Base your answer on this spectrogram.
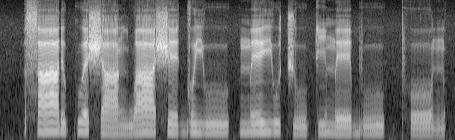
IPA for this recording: saː˦ɾɪ˦kʷɛ˦ ʃaː˨ŋwaː˦ʃe˦ ɡʊ˦juː˦ | meː˦ju˦t͡ʃuː˨ ki˦meː˦buː˦ | pʰoː˨n

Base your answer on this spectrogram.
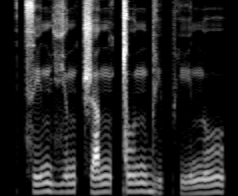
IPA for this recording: t͡si˧˥˧n vʲo˦˥nt͡ʃa˧˥˧nǀu˦˥nbi˩˧ pʰi˩˧nu˧˥˧

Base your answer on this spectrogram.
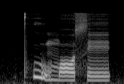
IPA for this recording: pʰṵ˦˨ mɔ˨sʰe˨

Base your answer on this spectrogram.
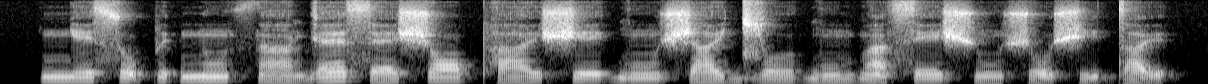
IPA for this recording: ɲe˦so̰˦˨pɪ˦ʔnũ˦ θã˨ɡɛ˦sʰɛ˨ʃɔ˦ pʰa˨ɪ̯ʃe˦ ɡũ˦ʃa˦ɪ̯d͡ʑo˦ʊ̯ ɡũ˦ bã˦˨se˦ ʃũ˨ʃo̰˦˨ʃḭ˦˨ da̰˦˨ɪ̯

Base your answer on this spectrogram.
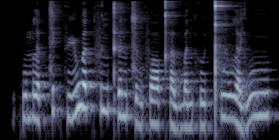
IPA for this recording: kʷɐ˨˧mlɐ˨k̚sɪ˥k̚ fyː˨˥ wɐ˥t̚ fɪ˥ŋt̪ʰɵ˧n t͡sʊ˨˩ŋfɔː˨kʰɐ˨˩w mɐ˨˧nhuː˨t̚ kʷʰiː˧wlɐ˨˩j wuː˥

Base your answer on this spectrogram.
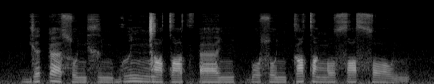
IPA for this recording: ɡʲɛ ɠæɬoɲxʲuɲbɯɲ ŋ͡ǀɛtˤæt͡sʼæɲ | ɠoɬoɲkə tˤɯŋusˤə sˤoɲ

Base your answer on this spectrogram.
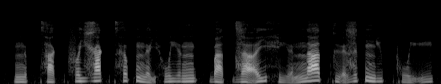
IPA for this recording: nə˨˩p̚t̪ʰa˨˩k̚fə˧j ɣa˦˥k̚t̪ʰə˦˥p̚ nə˧˩jhwi˧ə̯ŋə˦˥p̚ ɓa˨˩t̚za̰ː˧˥j hi˧˩ə̯ naː˦˥t̚kɨ̰˧˨ə̯zə˦˥t̚ ɲi˦˥p̚kwḭ˧˥

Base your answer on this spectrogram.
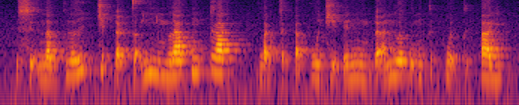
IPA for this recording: sɨ̰˧˨ə̯na˨˩w kɨ˨˦ə̯ɣi˦˥k̚t͡ɕa̰˧˨m ɗa̰˧˨jt̪a̰˧˥j ɲə˧mlaː˦˥p̚ ŋə˦˥t̚ɣa˦˥k̚ | kwa˨˩k̚sa˨˩k̚ʔa̰˧˨w kwo˧t͡ɕe˨˩ʔe˧ ŋə˨˦mɗa̰ː˧˥ nu˧ə̯ɓo̰˧˥mkə˦˥t̚ hwə̰˧˥wkə˦˥t̚ʔa˧j

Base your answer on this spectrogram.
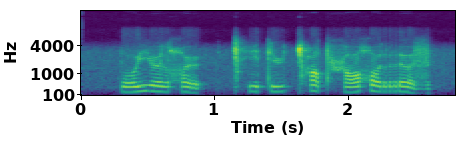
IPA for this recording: po jølχø | ǀʰityǀʰotˤ xɔχo rəz

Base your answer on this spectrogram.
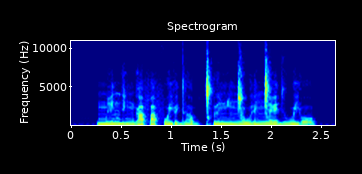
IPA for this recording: mi ndiŋɡafa fojɨdʱɐb ǀʰɨɲi ŋ͡ǀuɾɨ ŋ͡ǀedʱujo

